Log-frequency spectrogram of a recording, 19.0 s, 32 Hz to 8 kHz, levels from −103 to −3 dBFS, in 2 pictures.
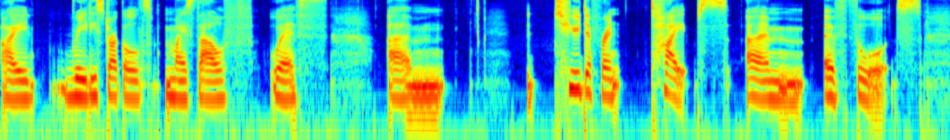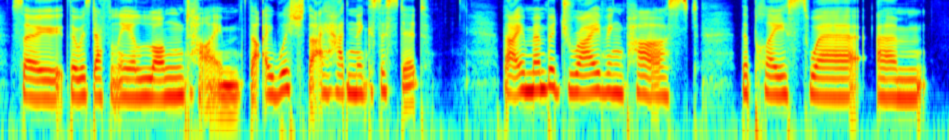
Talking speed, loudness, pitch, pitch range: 110 wpm, -20 LUFS, 185 Hz, 170-205 Hz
